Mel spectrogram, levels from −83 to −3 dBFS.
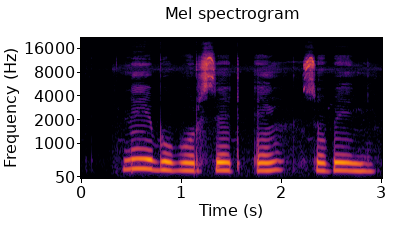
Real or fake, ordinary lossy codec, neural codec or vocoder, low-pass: real; none; none; 19.8 kHz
